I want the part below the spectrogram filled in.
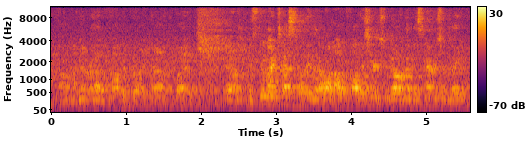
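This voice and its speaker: Very fast speech comes through with audible room echo and noticeable background noise. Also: man. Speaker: speaker. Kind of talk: testimony speech. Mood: earnest, heartfelt. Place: church.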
